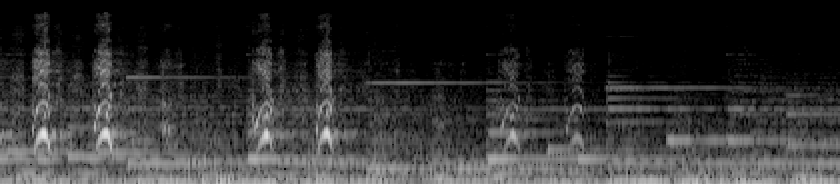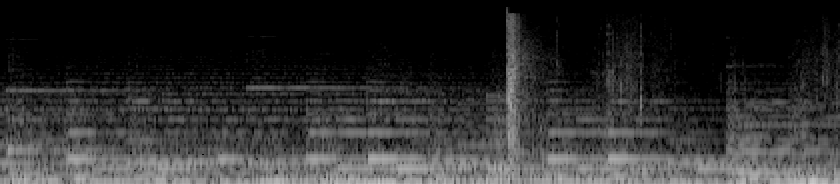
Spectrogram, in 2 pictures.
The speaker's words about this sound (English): Yet another time, a puppy.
